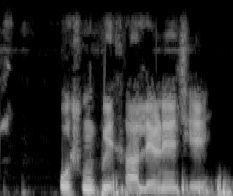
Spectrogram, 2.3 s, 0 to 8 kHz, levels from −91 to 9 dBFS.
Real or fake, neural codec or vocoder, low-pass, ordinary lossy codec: real; none; 7.2 kHz; Opus, 64 kbps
